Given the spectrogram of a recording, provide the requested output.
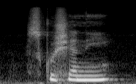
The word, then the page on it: erfaren: /ˈeːrˌfɑːr.ɛn/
